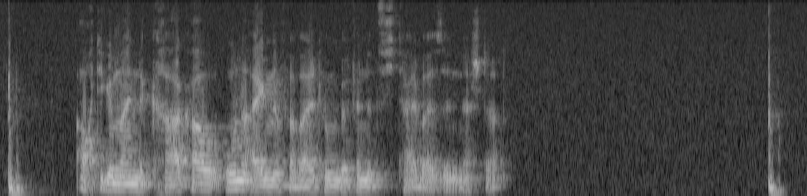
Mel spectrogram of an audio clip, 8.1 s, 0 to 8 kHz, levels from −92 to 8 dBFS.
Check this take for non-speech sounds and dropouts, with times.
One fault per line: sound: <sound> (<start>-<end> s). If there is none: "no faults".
no faults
